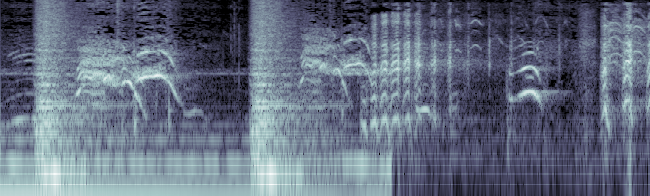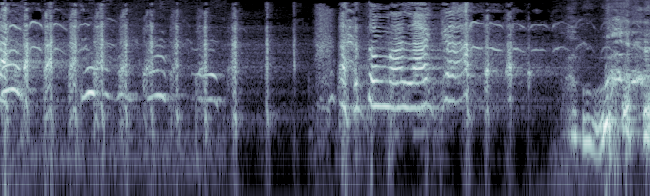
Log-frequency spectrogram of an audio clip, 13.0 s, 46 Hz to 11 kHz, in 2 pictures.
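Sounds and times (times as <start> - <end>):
sudden loud hit: 0.0 - 3.9
high-pitched laughter: 3.0 - 13.0.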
